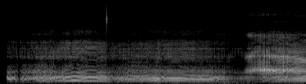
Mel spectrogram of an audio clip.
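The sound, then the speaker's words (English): A person imitates a growl with their voice: a low, rumbling, wavering snarl held for about three seconds, swelling into a slightly harsher burst at the end. “Are you growling at me?”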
